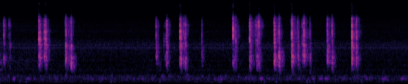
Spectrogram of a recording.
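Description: Typing on a computer keyboard: separate keystrokes, two near the start, then a pause of over a second, then a halting run of about a dozen keys at a few per second.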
